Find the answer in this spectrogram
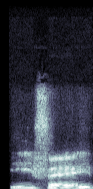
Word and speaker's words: Ife: Ife, that's how you pronounce it, capital I-F-E, head of a king.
